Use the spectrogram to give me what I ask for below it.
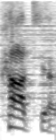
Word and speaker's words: Katia: __ ] sake job it's pronounced Katya this is hard okay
